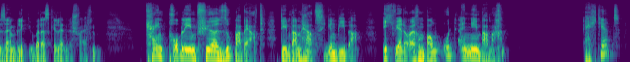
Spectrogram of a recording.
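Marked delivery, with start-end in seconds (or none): 2.2-7.6 higher, louder self-proclaimed hero; boastful beaver hero. Acted. Beaver promises the ants help, boastful. 8.7-9.3 high, baffled little voice; baffled ants. Acted. Ants question the beaver's promise, baffled. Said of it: "fragten die Ameisen verblüfft".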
